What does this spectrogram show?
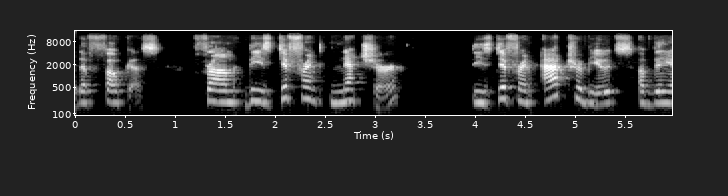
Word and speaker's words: ntr: deity and they were called nature ntr but pronounced nature and this is like the true essence of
